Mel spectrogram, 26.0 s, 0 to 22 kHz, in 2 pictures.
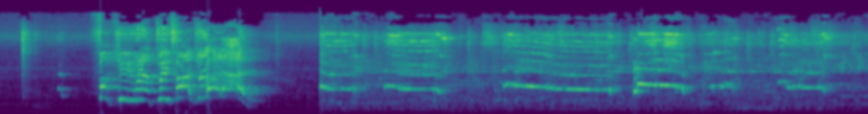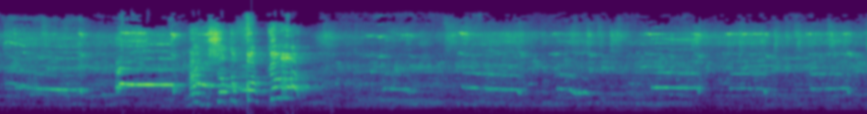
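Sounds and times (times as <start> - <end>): dog whining: 0.8 - 1.2, 4.8 - 16.9, 18.3 - 26.0.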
